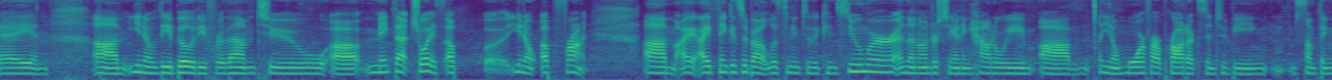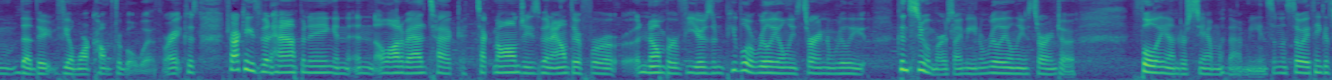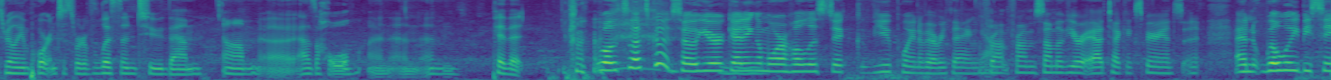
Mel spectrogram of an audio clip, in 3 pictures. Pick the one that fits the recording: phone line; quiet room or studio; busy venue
busy venue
